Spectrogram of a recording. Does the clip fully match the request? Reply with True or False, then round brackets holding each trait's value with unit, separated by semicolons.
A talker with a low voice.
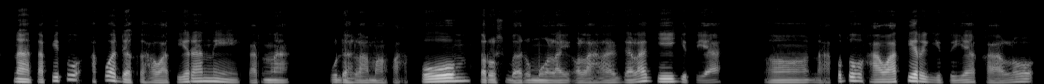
True (105 Hz)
